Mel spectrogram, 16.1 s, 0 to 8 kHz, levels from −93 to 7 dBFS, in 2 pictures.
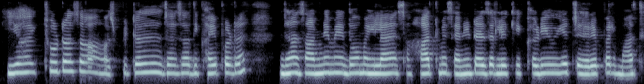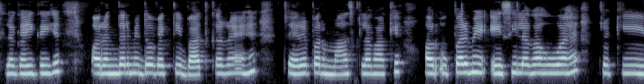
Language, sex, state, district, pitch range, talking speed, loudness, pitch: Hindi, female, Chhattisgarh, Rajnandgaon, 265-290 Hz, 195 wpm, -17 LUFS, 275 Hz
